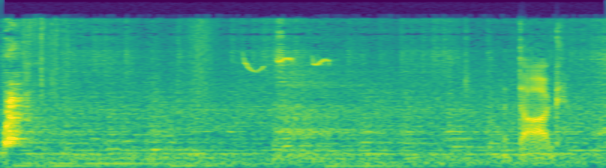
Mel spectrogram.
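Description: Dog in the video game Conan Exiles, a short bark at the start followed by a few faint yips and whimpers over quiet game background noise.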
